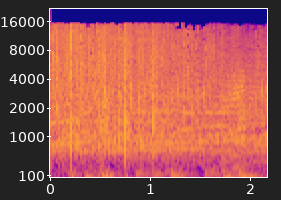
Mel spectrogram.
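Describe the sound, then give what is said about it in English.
Applause and cheering for panel guests at a live event at the Science Museum, a loud, continuous roar of clapping with a few heavier accents near the start. “Thanks very much to our guests, of course, Aaron, Murray and Sarah. Round of applause for them.”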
